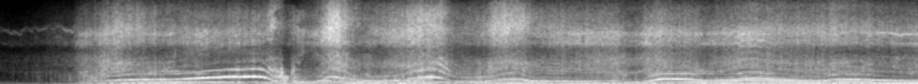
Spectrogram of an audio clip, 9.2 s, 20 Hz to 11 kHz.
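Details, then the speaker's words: Rebuilt HaloRC Osiris quad with FETTec F7 and FETTec 35A ESCs, Gemfan 51433 props on 6S: motor whine swoops with throttle over a wavering buzz; frame resonance and motor oscillations that filtering didn't cure, jello on throttle punches. "And now the issue that I'm having is more pronounced. You can see the jello when I'm hitting the throttle, and you can also hear the sound."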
